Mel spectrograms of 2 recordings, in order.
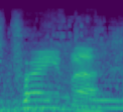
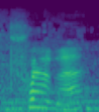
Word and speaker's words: Prema: we we all know it's prer but will buckon to appear an audience that said Prema a lot of the time but it's prer prer not pra prer just because Americans can't do two syllables there is cot as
